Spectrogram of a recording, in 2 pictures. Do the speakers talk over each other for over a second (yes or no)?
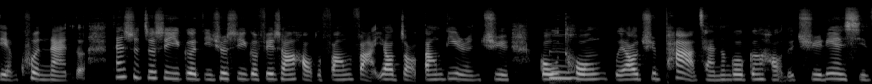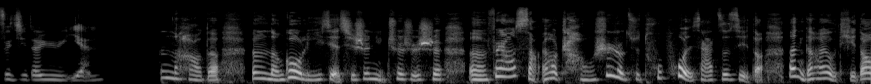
no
